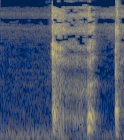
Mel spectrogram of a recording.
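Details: A heavily pregnant woman coughing so hard she reports bloody spotting and stiff abdominal cramps before going to a community health centre; three short harsh cough bursts in quick succession.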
